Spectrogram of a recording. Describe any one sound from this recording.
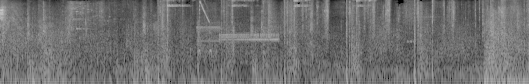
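An explosion booms and roars.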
